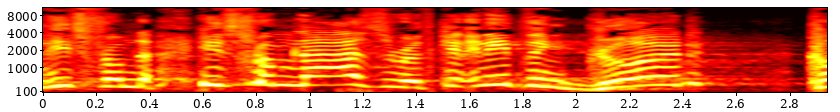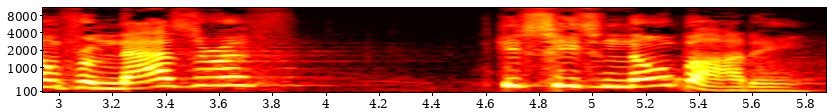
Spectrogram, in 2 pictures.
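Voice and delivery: high sneering scorn; scornful. Acted. Pharisees scorning Jesus.

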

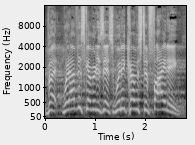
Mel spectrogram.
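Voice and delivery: ordinary talk, nothing marked

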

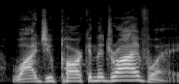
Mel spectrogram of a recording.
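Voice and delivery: mock-irate demand, voice jumping up; pissed off. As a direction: snap it like an annoyed dad. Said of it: "He was just all pissed off".

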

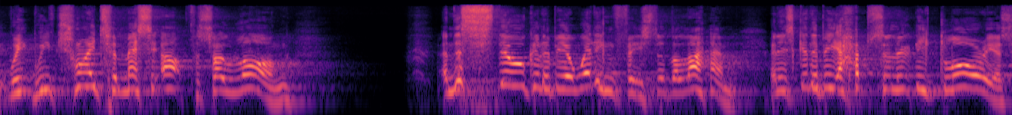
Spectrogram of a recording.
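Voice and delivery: high, impassioned pulpit build; fervent sermon crescendo; rousing preaching. Acted. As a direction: lift the room toward glory. Climactic preaching about the wedding feast.

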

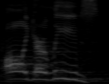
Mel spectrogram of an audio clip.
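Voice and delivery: mock yelling neighbour. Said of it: "he starts yelling and he's like".

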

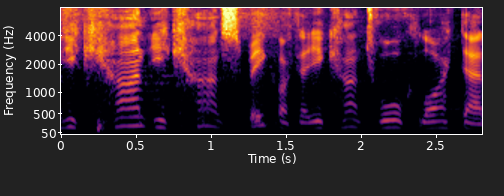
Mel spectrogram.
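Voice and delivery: hushed, sorrowful telling-off; quietly retold fatherly reproof; soft reproof. Dad retells gently telling off daughter.

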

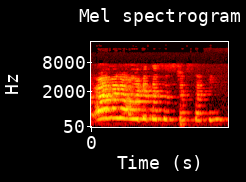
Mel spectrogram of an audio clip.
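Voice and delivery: high-pitched, badly faked Scottish; terrible Scottish accent. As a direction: do a bad, excited Scottish impersonation. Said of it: "My terrible Scottish accent, mind you".

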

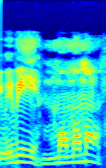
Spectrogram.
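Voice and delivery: joking, nonsense-French patter; mock French accent. Host riffing on the French accent answer, mock French. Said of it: "to put on a French accent".

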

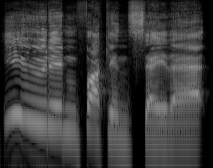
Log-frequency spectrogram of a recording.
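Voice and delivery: slow indignant complaint; contrarian objection. Retold or imitated. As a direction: draw it out in disbelief. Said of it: "where I'm like".

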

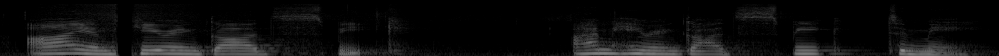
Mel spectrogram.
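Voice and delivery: slow, soft, measured wonder; hushed reflection. Acted. Believer imagining God speaking to them, hushed reflection. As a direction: let each word sink in quietly. Voicing the listener's awed inner thought.

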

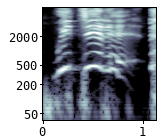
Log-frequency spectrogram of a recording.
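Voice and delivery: loud, laughing victory cry; triumphant cheer. Retold or imitated. Podcaster reliving the movie finally happening, triumphant cheer. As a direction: celebrate with a laugh in it.

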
